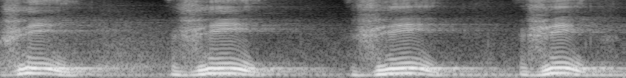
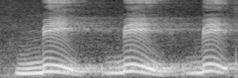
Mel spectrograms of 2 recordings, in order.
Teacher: ভি যখন বলব তখন মুখবর্তী বাতাস বের হবে। আর বি যখন বলব তখন মুখবর্তী বাতাস বের হবে না।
